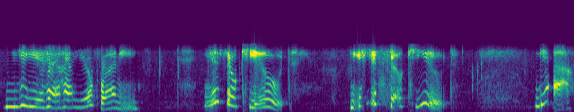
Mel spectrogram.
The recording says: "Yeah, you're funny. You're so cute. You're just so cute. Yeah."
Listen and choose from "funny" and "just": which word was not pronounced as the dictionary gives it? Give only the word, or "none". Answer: none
